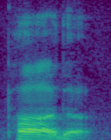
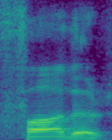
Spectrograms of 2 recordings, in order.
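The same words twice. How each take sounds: First: ফাদার said with a long open a and no r; British father. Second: ফাদার said high and loud with a hard r; the wrong way, ফাদার with the r sounded; wrong r-ful father. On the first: Teacher showing the correct non-rhotic ফাদার. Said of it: "এর উচ্চারণ করবেন ফাদার". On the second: Teacher showing the wrong ফাদার with a rolled r. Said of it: "but এর উচ্চারণ করবেন ফাদার". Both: Shown as a demonstration.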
